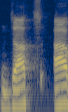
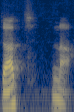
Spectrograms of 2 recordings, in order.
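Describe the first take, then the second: First: The final vowel follows the ch with no n. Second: An n sound comes between ch and the vowel. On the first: The speaker calls it wrong. "অনেক সময় আহ, যাচ আ বলে থাকি" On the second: The speaker calls it right. "আসলে উচ্চারণটা হবে যাচ না"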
